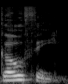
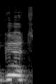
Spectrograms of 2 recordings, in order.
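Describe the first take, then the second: First: It is said with the Chicago pronunciation. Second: It is said with the German pronunciation. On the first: The speaker is a Chicagoan. "But we pronounce it Gothi" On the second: The speaker is not a Chicagoan. "it's supposed to be Goethe. And I suppose any European would pronounce it like that"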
